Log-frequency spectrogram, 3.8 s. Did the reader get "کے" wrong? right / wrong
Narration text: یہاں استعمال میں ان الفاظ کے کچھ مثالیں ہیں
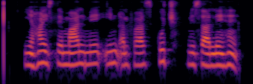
wrong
